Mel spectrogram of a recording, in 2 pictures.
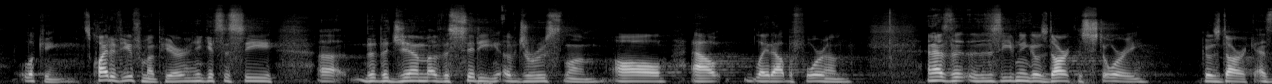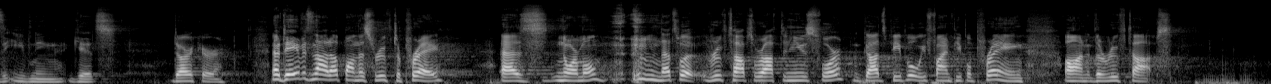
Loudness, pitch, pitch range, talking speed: -22 LUFS, 155 Hz, 140-180 Hz, 170 wpm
